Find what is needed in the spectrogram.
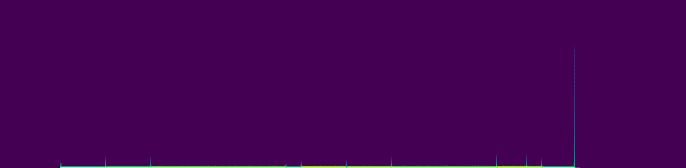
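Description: A clean, sine-like synth bass line played on its own from an FL Studio piano roll. It starts about a second in with low sustained notes that step up and down in pitch, gives a small click at each note change, and cuts off suddenly near the end.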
